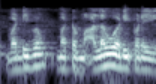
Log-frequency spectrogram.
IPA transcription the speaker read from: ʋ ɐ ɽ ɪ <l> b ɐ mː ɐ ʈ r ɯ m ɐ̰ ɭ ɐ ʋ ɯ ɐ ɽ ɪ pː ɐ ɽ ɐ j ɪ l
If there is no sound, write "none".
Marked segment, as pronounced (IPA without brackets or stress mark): none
